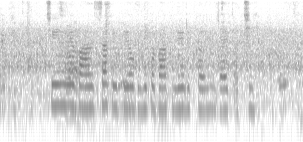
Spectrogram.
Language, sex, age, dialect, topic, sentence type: Maithili, female, 18-24, Southern/Standard, agriculture, statement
